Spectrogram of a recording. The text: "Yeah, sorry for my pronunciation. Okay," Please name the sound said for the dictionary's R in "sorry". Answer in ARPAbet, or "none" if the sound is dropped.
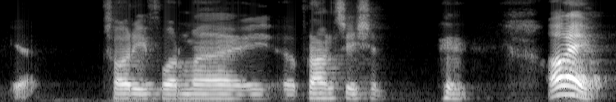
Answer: R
